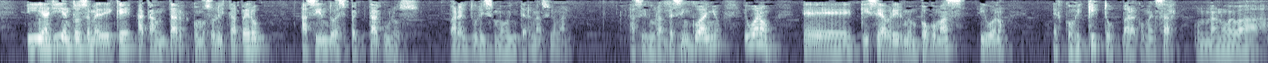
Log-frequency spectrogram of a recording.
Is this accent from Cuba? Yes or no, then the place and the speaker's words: yes; Cuba; Yo soy de Cuba, del centro de Cuba, de una ciudad muy pequeña, muy colonial, que la vives y te transportas a los 1800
